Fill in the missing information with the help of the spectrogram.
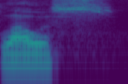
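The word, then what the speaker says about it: Louÿs: His last name is spelled L-O-U-Y-S, which means that he pretty much came from the Low Countries near Brussels. It could be pronounced Louis or Louis or Louis. Pierre Louys, in 1896, wrote a wonderful book called Aphrodite.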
